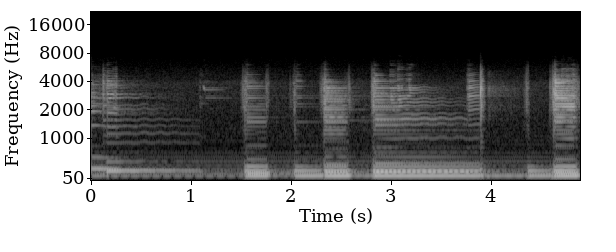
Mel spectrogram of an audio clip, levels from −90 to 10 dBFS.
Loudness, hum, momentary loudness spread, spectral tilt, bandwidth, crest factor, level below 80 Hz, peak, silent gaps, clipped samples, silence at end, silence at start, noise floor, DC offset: -27 LUFS; 50 Hz at -50 dBFS; 19 LU; -6.5 dB/octave; 6.4 kHz; 24 dB; -62 dBFS; -4 dBFS; none; under 0.1%; 0 s; 0 s; -46 dBFS; under 0.1%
